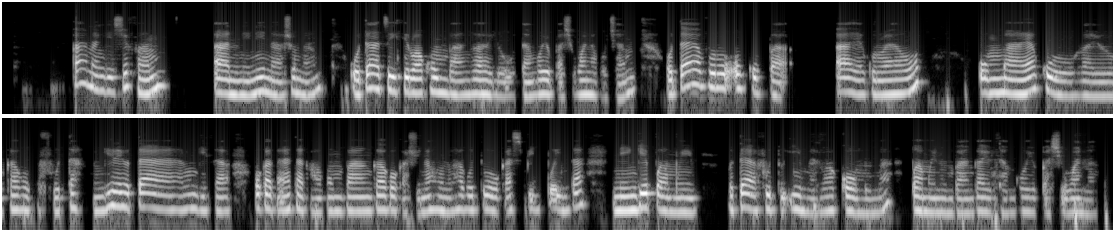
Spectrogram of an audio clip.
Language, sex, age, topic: Oshiwambo, male, 25-35, finance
